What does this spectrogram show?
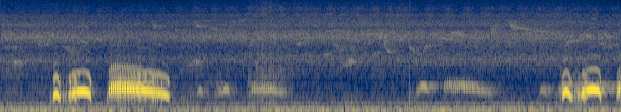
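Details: Spotted dove cooing in the 'thổ đồng' voice style, used to stimulate decoy doves: loud paired hooked notes, then a long, full, falling coo, softer distant coos between, and the phrase restarting near the end; faint high chirps of other birds behind.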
